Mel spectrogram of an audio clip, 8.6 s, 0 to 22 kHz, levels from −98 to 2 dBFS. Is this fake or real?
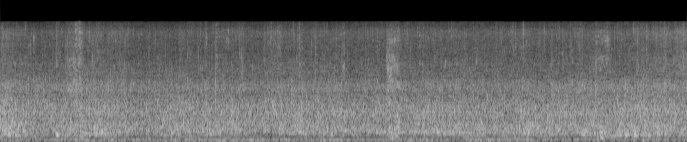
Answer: fake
